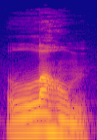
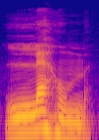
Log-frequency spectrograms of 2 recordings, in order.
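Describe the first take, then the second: First: The lam is heavy, with a full mouth. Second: The lam is light, with an empty mouth. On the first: The speaker calls it wrong. "not لهم" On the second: The speaker calls it right. "we say لهم"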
